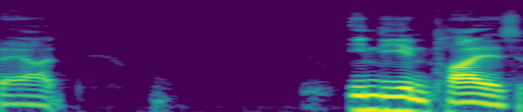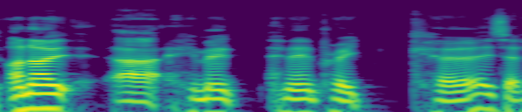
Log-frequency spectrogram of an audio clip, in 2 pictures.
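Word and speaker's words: Harmanpreet Kaur: I know Himanpreet Kaur, is that how you pronounce it? Himanpreet Kaur, yeah.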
